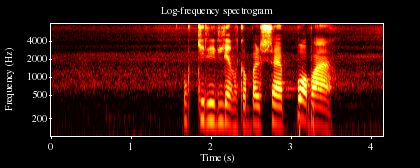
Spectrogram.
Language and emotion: Russian, angry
